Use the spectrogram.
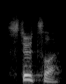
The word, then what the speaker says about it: Stützle: Stützle.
